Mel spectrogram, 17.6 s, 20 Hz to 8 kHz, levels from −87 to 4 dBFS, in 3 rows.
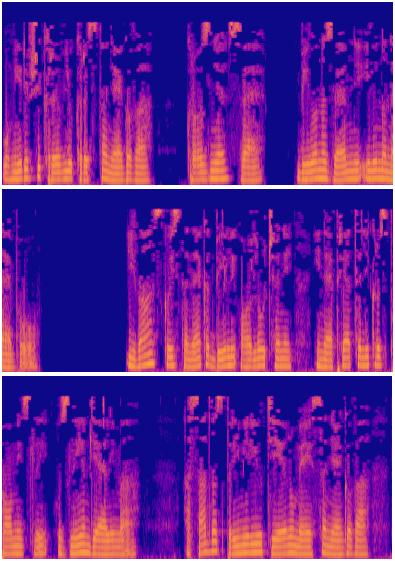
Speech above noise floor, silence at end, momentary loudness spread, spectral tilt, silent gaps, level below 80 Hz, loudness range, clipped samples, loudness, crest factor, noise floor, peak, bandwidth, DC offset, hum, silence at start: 68 dB; 0.25 s; 7 LU; -10 dB/octave; none; -42 dBFS; 2 LU; under 0.1%; -22 LUFS; 12 dB; -89 dBFS; -8 dBFS; 5.8 kHz; under 0.1%; none; 0 s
